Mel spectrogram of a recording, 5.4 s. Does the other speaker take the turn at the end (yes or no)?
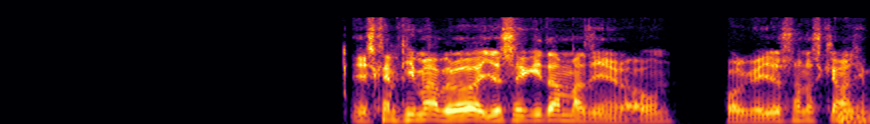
no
